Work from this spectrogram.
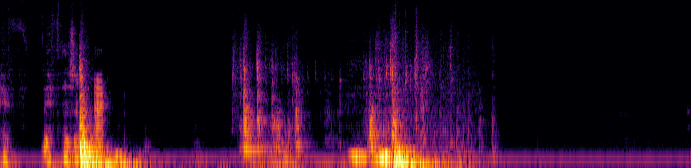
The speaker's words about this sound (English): Sorry about that little uh, interlude there. Whilst, um, well, the sound you just heard was a fox trying to uh, break its way into the house through the window, apparently.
